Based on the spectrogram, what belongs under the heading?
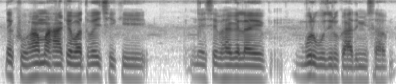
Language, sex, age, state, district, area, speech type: Maithili, male, 30-45, Bihar, Muzaffarpur, rural, spontaneous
